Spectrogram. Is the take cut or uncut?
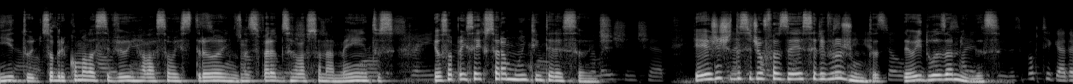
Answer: uncut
